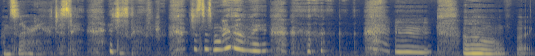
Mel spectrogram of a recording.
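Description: A woman's voice: sits high, expressive, takes it slowly, mellow, full character voice. Woman doing a whispering sadistic killer. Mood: manic. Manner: breathy whispering with sudden laughs. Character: sadistic unhinged female killer, mocking and cruel. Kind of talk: adult audio roleplay.

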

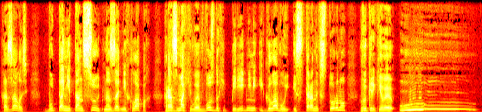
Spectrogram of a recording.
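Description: A man narrating a story in an expressive, animated way. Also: high voice, fairly quick.

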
